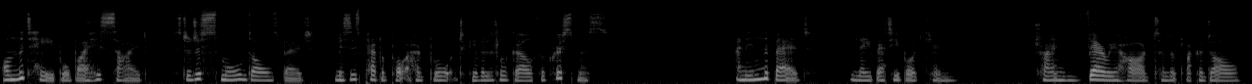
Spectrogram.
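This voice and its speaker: A woman narrates a children's bedtime story in soft ASMR style. Her delivery is gentle and measured, with noticeable creak. The sound is close and dry. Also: mid-range voice, fairly even intonation, no echo.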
